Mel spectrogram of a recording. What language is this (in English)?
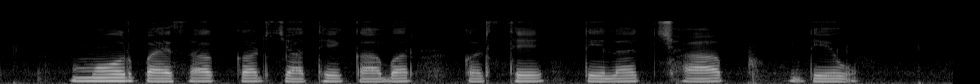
Chhattisgarhi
